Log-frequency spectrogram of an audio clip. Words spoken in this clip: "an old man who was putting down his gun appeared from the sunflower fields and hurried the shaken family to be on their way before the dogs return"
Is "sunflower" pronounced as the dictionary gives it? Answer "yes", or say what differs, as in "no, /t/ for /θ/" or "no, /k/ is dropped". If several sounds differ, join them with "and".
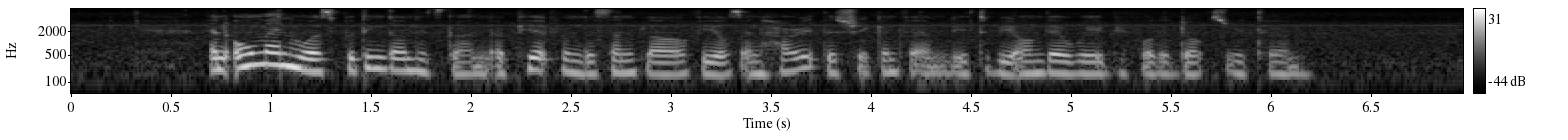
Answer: no, /p/ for /f/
